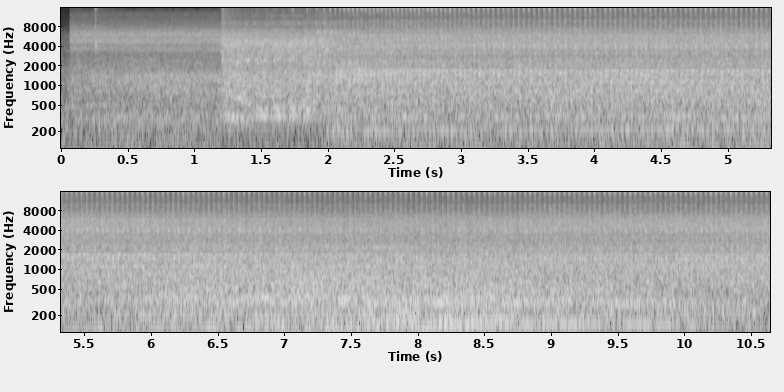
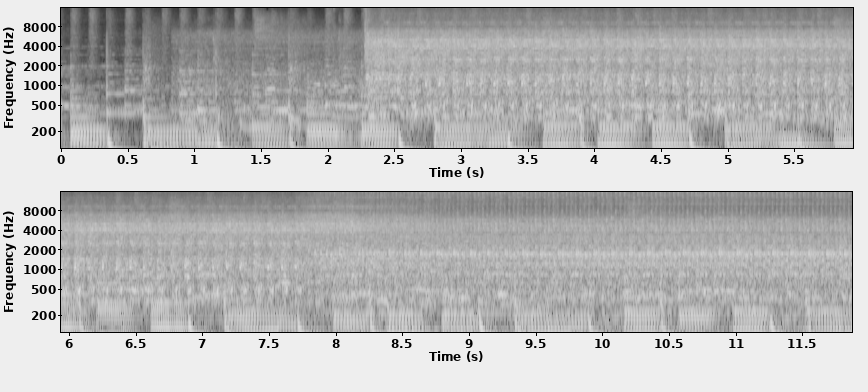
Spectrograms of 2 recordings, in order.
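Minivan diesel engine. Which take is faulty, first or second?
first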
